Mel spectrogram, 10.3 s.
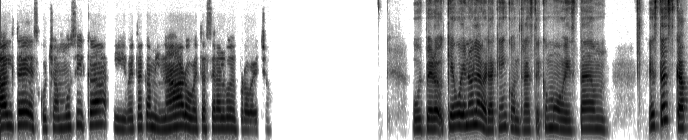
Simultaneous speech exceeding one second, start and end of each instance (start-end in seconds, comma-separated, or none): none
